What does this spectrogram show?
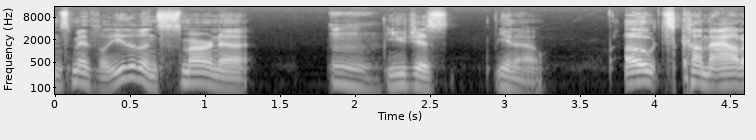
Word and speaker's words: Smyrna: We have people in the South that they make Smyrna. Yeah. Like a 3-syllable word. Well, they say Smyrna.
